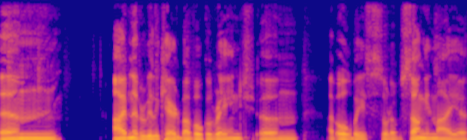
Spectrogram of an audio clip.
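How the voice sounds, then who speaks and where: Man with a medium-pitched, dark, mellow tone, a Swedish accent, fairly slow pace and monotone, flat intonation. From Sweden. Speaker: singer and musician. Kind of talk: casual vlog talk. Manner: hesitant, many fillers.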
